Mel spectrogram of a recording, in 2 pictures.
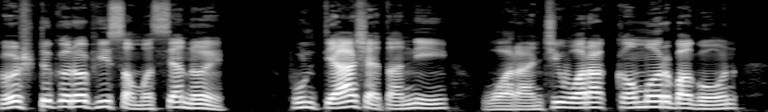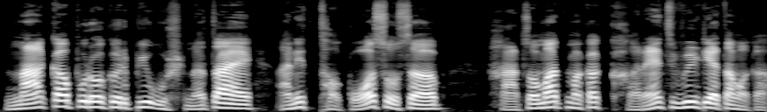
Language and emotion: Goan Konkani, disgusted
